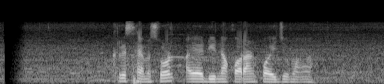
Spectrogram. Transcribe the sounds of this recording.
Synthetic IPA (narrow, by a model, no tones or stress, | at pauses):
kɾɪshɛmswɔrt̪̚ajadinakɔɾanpɔid͡ʒumaʔah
